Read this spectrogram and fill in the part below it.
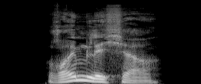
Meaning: inflection of räumlich: 1. strong/mixed nominative masculine singular 2. strong genitive/dative feminine singular 3. strong genitive plural
- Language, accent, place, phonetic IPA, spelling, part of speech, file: German, Germany, Berlin, [ˈʁɔɪ̯mlɪçɐ], räumlicher, adjective, De-räumlicher.ogg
